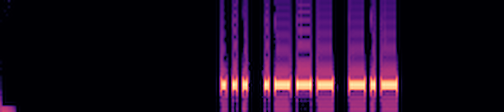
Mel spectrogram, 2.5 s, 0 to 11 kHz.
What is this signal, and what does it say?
Morse code, heard as a keyed tone, about 46 wpm, 700 Hz. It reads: SJK
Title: USA Call Sign Postfixes - 3 Letters 45wpm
